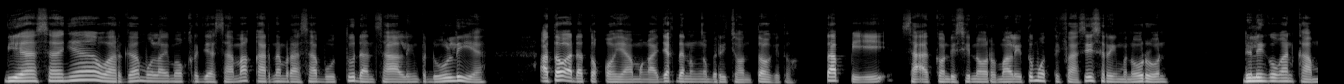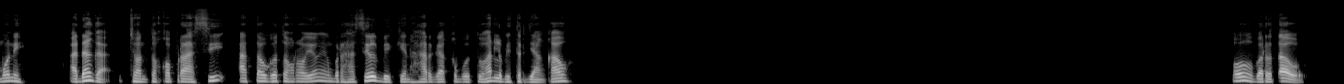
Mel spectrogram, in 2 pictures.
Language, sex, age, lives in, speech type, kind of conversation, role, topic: Indonesian, male, 30-34, Indonesia, read, expert-assistant, asker, Jika semua orang di Indonesia memutuskan untuk hanya membeli produk lokal selama satu tahun, bagaimana dampaknya terhadap usaha kecil, rantai pasok, dan harga pasar?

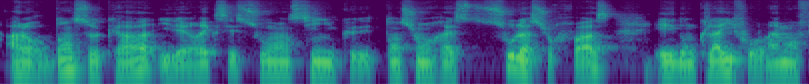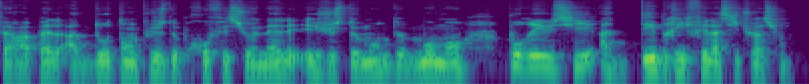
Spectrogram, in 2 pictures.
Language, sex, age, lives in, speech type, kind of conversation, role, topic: French, male, 20-24, France, read, expert-assistant, expert, Qu’est-ce qu’on oublie souvent quand on parle du métier d’infirmière ?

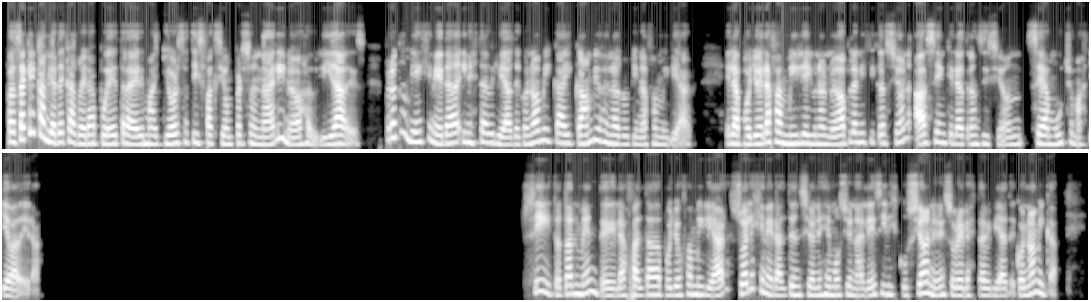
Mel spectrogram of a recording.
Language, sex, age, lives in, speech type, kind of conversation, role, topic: Spanish, female, 25-29, United States, read, expert-assistant, expert, ¿Cuáles son las ventajas y desventajas de cambiar de carrera a mitad de la vida?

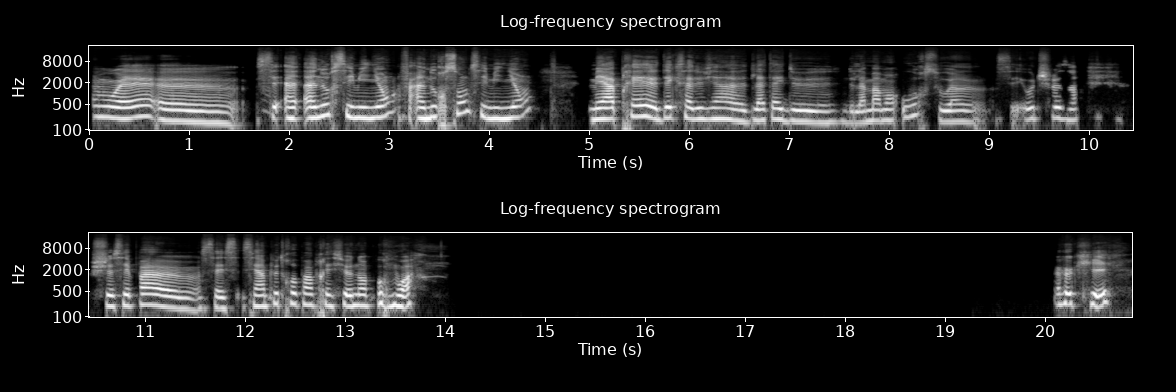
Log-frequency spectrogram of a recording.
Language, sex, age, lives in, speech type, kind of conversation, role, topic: French, female, 30-34, France, conversation, podcast, host, Comment un coin de nature en ville t’inspire-t-il ?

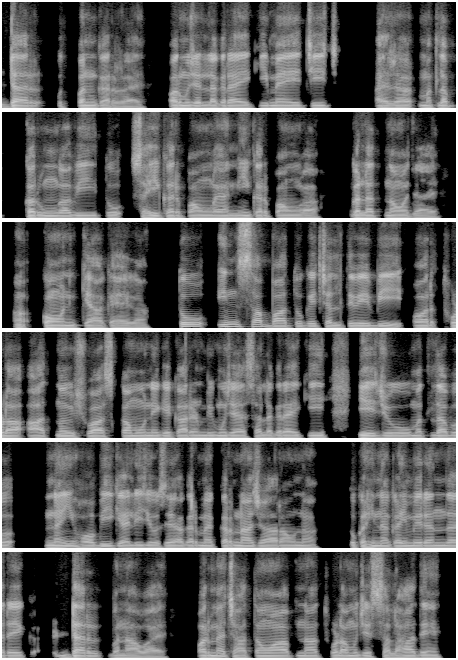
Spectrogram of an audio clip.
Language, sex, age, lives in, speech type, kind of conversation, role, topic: Hindi, male, 25-29, India, conversation, advice, user, नई हॉबी आज़माने का डर मैं कैसे कम करूँ?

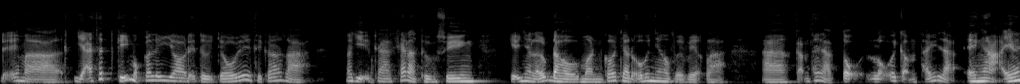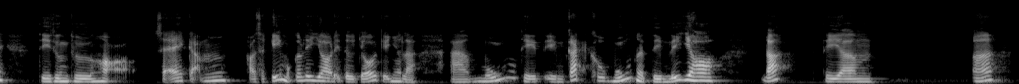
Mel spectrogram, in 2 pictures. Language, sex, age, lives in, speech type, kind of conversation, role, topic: Vietnamese, male, 20-24, Vietnam, conversation, podcast, guest, Bạn nói “không” như thế nào để không cảm thấy tội lỗi?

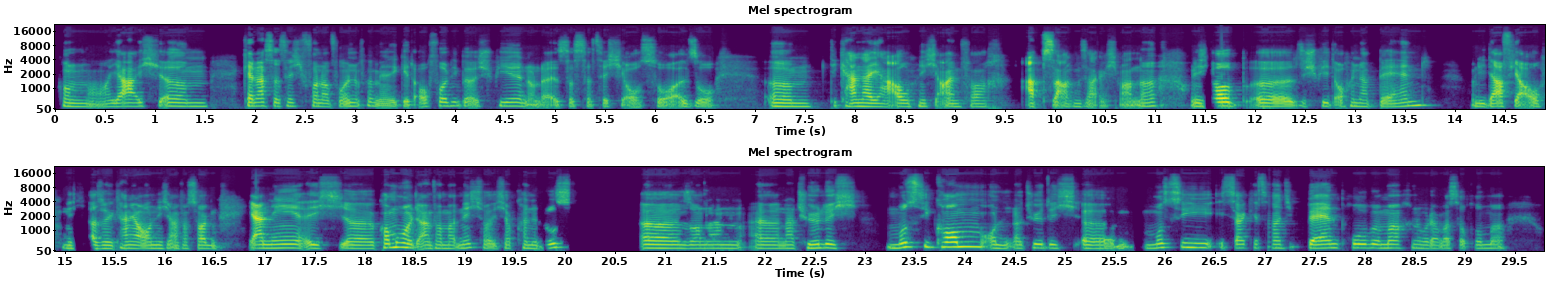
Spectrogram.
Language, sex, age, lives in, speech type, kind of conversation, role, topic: German, male, 18-19, Germany, conversation, unstructured, none, Wie bleibst du beim Sport motiviert?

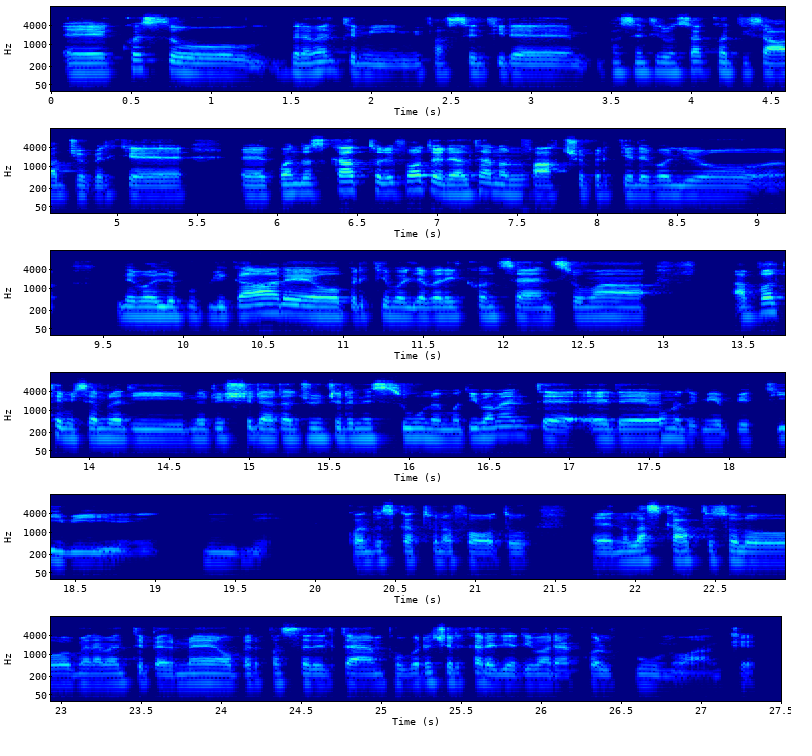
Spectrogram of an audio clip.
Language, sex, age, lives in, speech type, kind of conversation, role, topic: Italian, male, 25-29, Italy, conversation, advice, user, Come ti senti quando ti confronti continuamente con altri creativi sui social network?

